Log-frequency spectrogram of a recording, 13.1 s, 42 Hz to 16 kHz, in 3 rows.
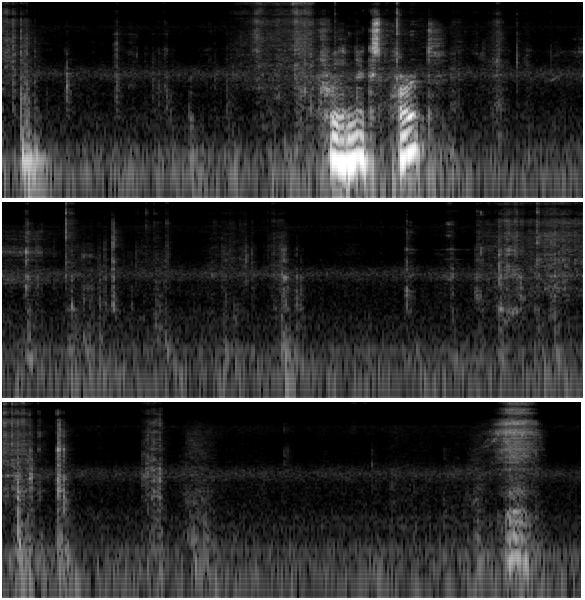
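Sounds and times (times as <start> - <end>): small parts clicking and rustling: 0.0 - 6.7, 7.3 - 10.0.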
